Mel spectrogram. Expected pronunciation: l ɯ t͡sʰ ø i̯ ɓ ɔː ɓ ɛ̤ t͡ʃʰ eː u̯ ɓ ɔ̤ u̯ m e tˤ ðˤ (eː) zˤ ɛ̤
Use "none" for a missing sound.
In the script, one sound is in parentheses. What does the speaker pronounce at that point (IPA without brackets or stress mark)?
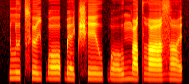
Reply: eː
